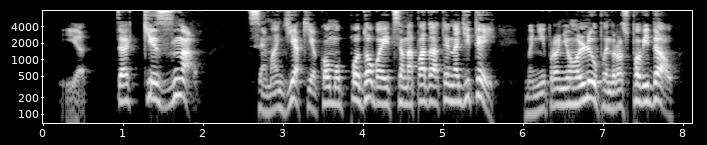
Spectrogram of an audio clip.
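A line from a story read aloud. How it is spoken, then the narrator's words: Angry explanation. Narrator (Ukrainian): сердито пояснив Гаррі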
